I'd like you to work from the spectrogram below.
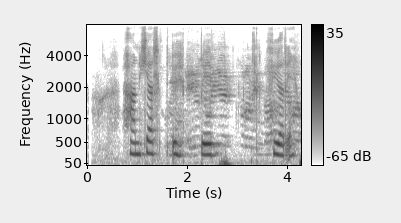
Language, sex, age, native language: Icelandic, female, 9, Icelandic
